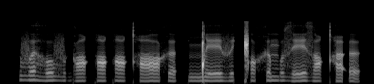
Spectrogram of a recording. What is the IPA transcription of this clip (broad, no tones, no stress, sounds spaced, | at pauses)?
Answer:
v ə ɦ o v ə ɡ ɒː q ɒ q ɒː qʰ ɒː x ə | ŋ͡ǃ eː v e ǁ ɔ x ə m o z eː z ɒː qʰ ə ʔ ə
